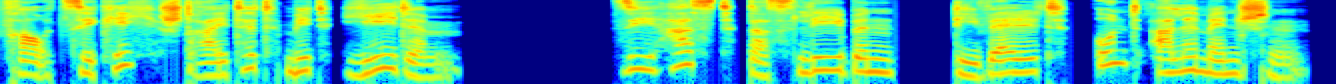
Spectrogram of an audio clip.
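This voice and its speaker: A woman narrating a story slowly and clearly for language learners. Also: lowish voice, a little mellow, no echo, studio quality. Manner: clear and deliberate.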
